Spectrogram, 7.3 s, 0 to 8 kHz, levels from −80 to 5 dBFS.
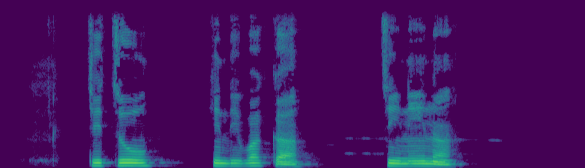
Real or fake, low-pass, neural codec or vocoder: real; 7.2 kHz; none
